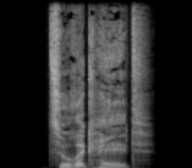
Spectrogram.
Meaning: third-person singular dependent present of zurückhalten
- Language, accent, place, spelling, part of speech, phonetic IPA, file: German, Germany, Berlin, zurückhält, verb, [t͡suˈʁʏkˌhɛlt], De-zurückhält.ogg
